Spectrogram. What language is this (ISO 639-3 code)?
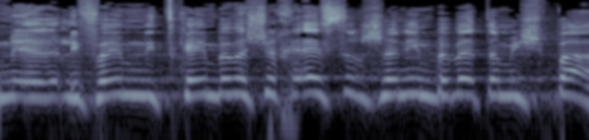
heb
